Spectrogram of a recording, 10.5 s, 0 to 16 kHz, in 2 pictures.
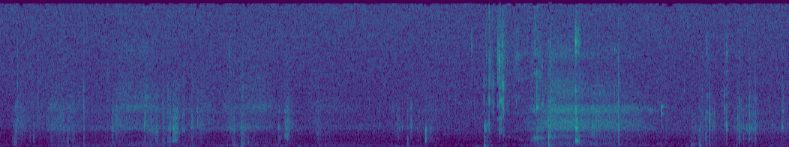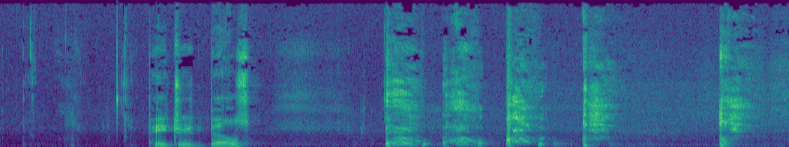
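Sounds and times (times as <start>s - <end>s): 
speech: 6.3s - 7.0s
harsh coughing after inhaling smoke while blowing smoke rings: 7.8s - 9.4s, 10.0s - 10.3s.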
